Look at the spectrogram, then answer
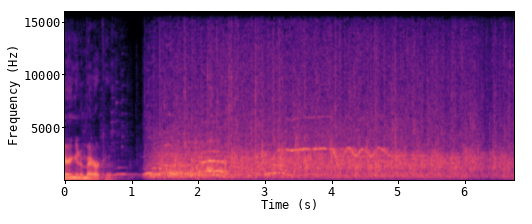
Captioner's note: applause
